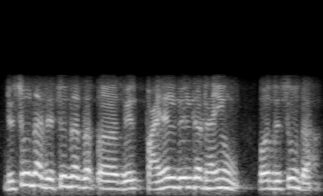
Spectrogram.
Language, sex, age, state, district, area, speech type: Sindhi, male, 45-60, Maharashtra, Mumbai Suburban, urban, conversation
